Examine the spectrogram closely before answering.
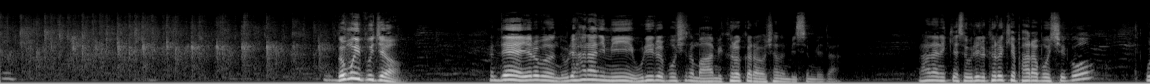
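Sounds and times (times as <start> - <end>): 
audience applauding to welcome a baby: 0.0 - 3.9
speech: 3.2 - 4.1, 4.9 - 8.5, 9.2 - 11.4.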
